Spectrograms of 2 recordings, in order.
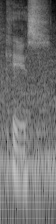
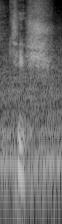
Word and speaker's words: Kish: I know it says Kiss, but he did say to me it's Kish. So it's not me just ignoring what his name is. That's how he's said, that's how to pronounce it.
